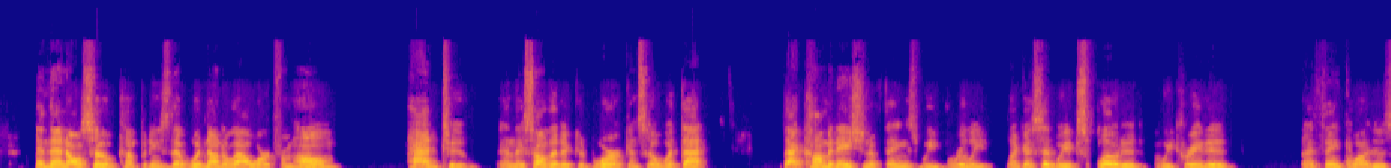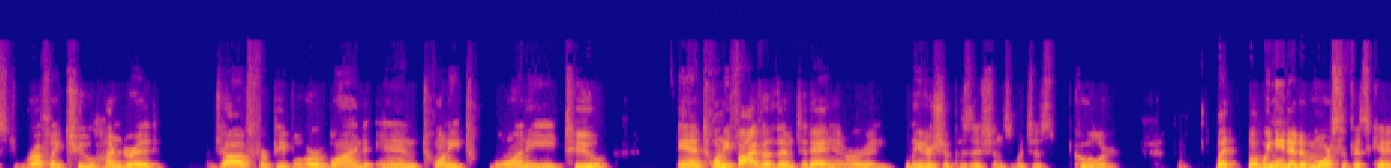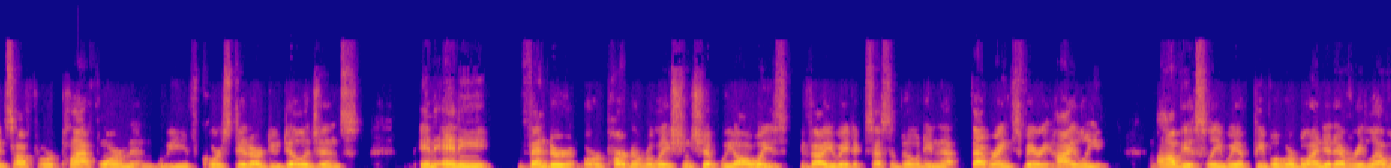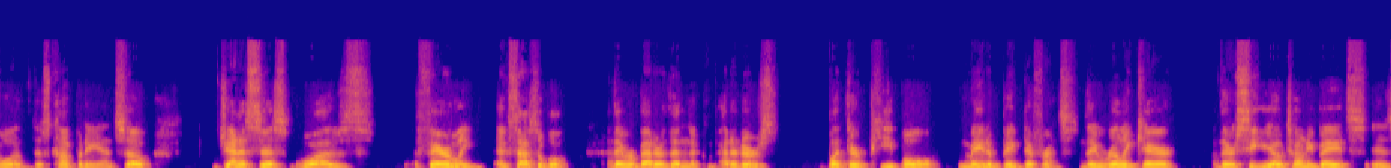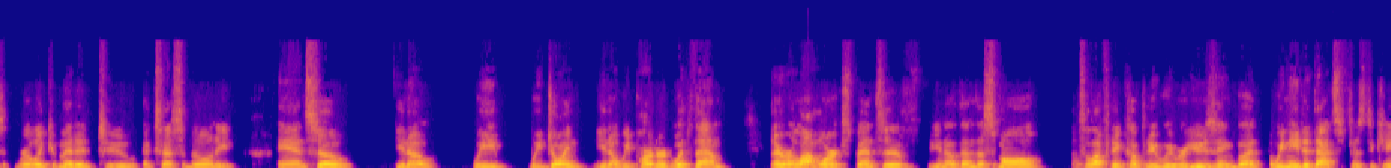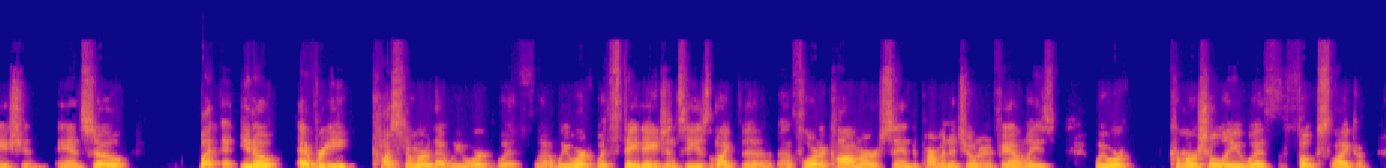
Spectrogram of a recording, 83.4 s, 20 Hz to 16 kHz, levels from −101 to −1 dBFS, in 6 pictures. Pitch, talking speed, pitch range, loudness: 120 Hz, 150 wpm, 110-130 Hz, -19 LUFS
